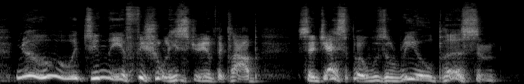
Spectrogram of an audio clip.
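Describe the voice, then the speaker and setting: A put-on character voice, high in pitch, at a moderate pace. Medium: read story.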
